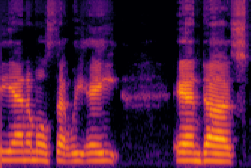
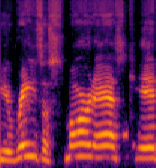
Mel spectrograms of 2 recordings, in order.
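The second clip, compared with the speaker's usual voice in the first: angry yelling; 5 semitones higher than usual. Retelling what he yelled at the speaker's mom, retelling angry yelling. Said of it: "He's yelling at my mom".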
